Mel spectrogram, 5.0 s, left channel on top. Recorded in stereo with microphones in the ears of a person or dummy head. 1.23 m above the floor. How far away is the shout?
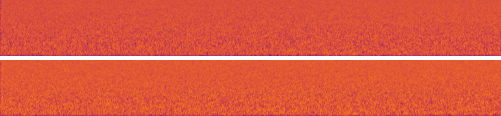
No shout in this recording.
